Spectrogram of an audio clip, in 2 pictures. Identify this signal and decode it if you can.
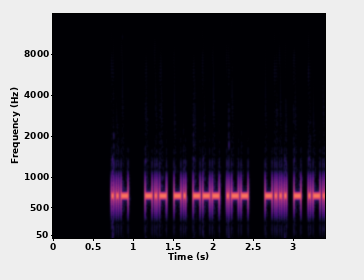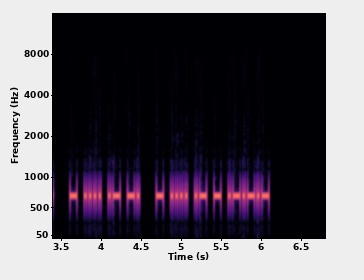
Morse code, heard as a keyed tone, about 37 wpm, 700 Hz. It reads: U KNOW BTR THAN THAT.
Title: Sentences from Top 400 Words and Abbreviations 40wpm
